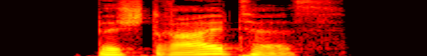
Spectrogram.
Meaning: strong/mixed nominative/accusative neuter singular of bestrahlt
- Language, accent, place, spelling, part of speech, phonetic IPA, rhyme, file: German, Germany, Berlin, bestrahltes, adjective, [bəˈʃtʁaːltəs], -aːltəs, De-bestrahltes.ogg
